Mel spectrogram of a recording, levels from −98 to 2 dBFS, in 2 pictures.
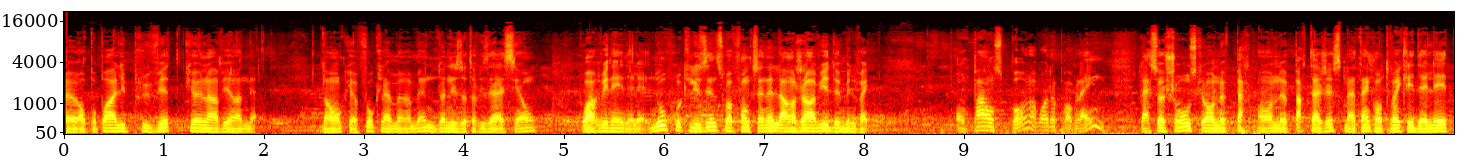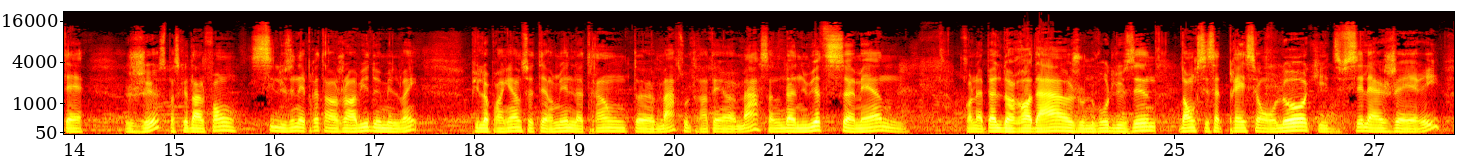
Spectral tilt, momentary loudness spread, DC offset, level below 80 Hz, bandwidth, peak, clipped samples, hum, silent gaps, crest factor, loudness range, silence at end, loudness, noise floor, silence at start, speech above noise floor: -5.5 dB/octave; 12 LU; under 0.1%; -44 dBFS; 16 kHz; 0 dBFS; under 0.1%; none; none; 16 dB; 7 LU; 0 s; -17 LUFS; -37 dBFS; 0 s; 20 dB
